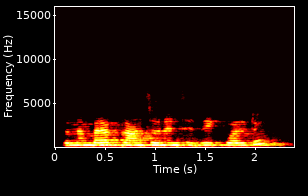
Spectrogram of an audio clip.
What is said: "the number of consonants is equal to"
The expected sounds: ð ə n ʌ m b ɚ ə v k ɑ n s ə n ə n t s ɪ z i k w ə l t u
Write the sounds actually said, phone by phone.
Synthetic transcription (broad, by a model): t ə n ʌ m b ɚ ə p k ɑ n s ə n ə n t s ɪ z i k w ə l t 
